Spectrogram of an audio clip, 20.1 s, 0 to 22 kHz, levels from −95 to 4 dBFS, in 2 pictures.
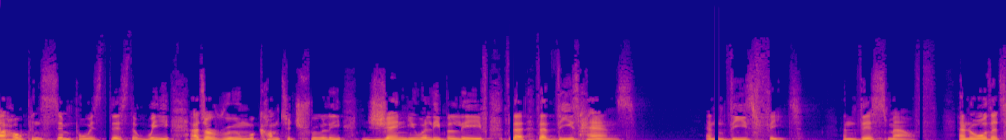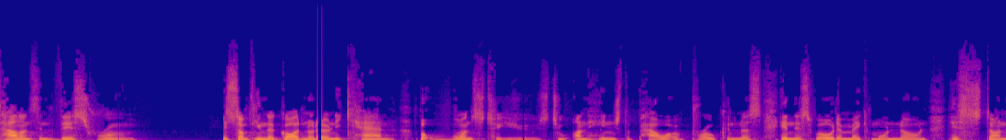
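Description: Gaps between stream segments: consecutive 2-second segments are timestamped slightly apart, so silence fills each hole, giving hard-edged dropouts at 1.05, 3.10, 5.09, 7.14, 9.19, 11.23, 13.23 and 15.28 s, lasting 11 to 46 ms.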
